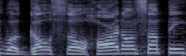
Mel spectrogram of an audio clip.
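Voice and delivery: ordinary talk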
